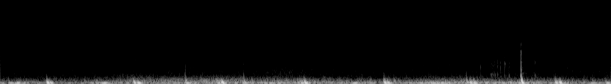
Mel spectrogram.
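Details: Adult's resting heartbeat recorded on waking from a nap, with skipping: soft, low thumps at about 70 a minute, unevenly spaced, some beats early or close together, an irregular rhythm with skipped beats.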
